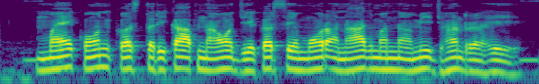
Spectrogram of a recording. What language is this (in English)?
Chhattisgarhi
